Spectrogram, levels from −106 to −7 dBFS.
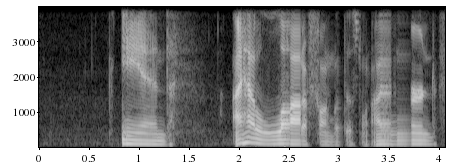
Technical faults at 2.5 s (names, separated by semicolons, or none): repeated packet loss (robotic sound)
